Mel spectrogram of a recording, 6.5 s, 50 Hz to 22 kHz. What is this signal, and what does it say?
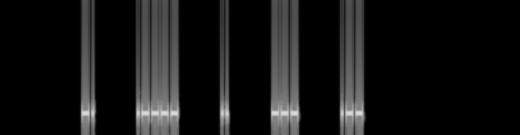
Morse code, heard as a keyed tone, about 40 wpm, spaced as for 14 wpm, 700 Hz. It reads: N1IOW
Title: USA Call Signs - 6x Character Spacing - 40wpm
